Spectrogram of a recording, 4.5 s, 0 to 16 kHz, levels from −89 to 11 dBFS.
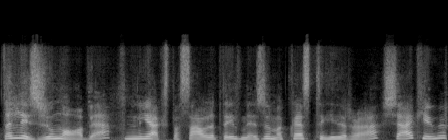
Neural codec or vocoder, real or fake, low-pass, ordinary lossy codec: codec, 16 kHz in and 24 kHz out, 0.6 kbps, FocalCodec, streaming, 4096 codes; fake; 10.8 kHz; Opus, 64 kbps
